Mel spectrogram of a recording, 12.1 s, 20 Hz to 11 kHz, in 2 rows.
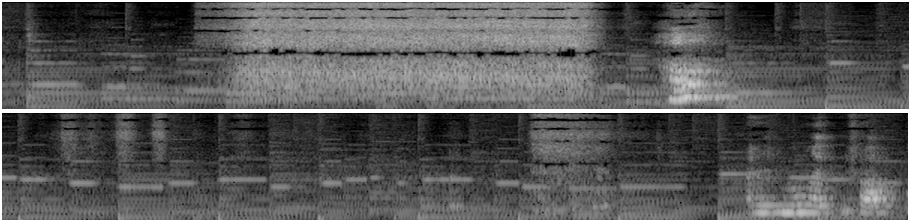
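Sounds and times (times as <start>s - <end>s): background music: 0.0s - 12.0s
aerosol can spraying hiss: 1.3s - 4.0s.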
